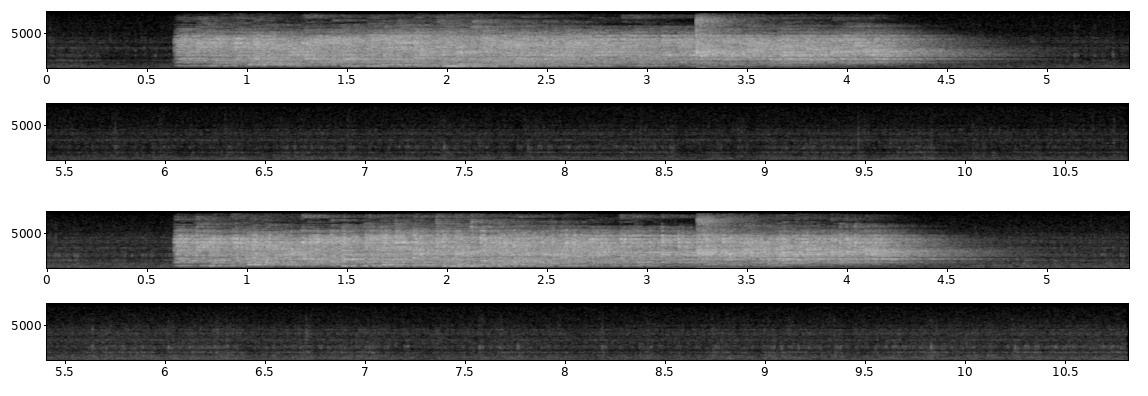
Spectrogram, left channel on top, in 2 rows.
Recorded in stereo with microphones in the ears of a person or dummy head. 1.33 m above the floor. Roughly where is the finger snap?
Left.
